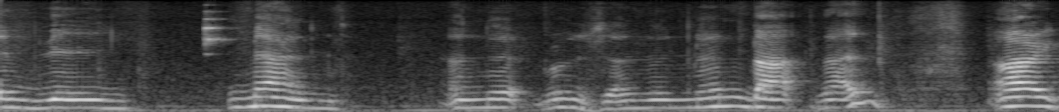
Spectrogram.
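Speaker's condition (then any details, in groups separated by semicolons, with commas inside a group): Cerebral palsy; spastic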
